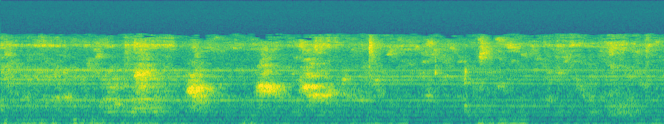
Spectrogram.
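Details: Four newborn Maltese puppies playing together, giving a short run of high, thin squeaks and whimpers, about four in quick succession near the middle, over a soft indoor hiss.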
